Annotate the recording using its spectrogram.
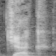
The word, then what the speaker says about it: JAC: Sí, vayan, dense una vuelta y bueno, pues obviamente aprovechen ahí las promociones que tiene esta marca Jack, que se escribe JAC, y bueno, pues acumulen estos Jack Coins que ellos le llaman, y bueno, pues a divertirse, ¿no?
